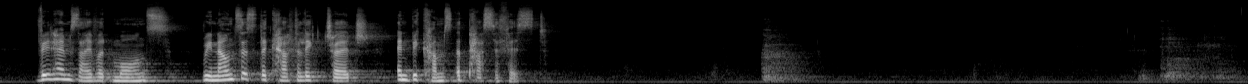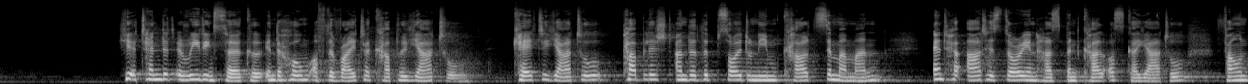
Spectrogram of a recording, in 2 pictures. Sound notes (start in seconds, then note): 7.1 chair clacking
